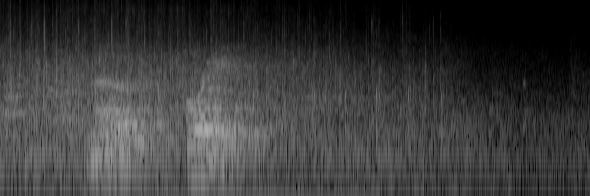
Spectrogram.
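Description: A crowd cheers and applauds, then fades away.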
